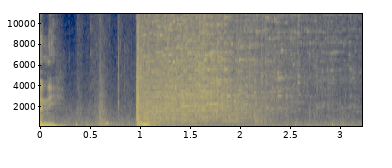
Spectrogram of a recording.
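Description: Glass shatters loudly as a window is smashed.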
